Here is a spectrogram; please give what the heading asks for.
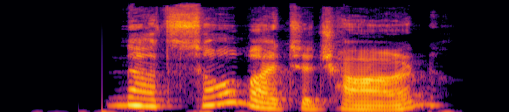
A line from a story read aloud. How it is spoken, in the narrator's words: replied the princess gently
